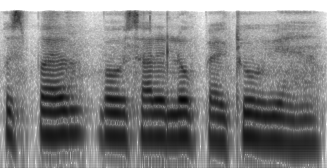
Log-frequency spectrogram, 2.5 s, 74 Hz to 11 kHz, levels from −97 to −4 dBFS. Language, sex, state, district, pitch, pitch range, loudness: Hindi, female, Jharkhand, Garhwa, 185 Hz, 175-195 Hz, -15 LUFS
